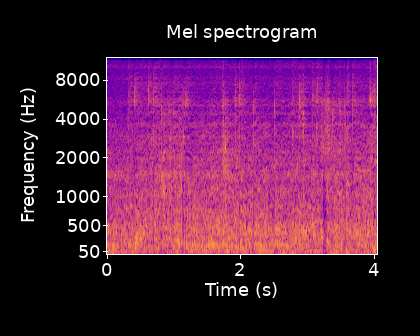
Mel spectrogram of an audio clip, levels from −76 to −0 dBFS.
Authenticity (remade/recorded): remade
